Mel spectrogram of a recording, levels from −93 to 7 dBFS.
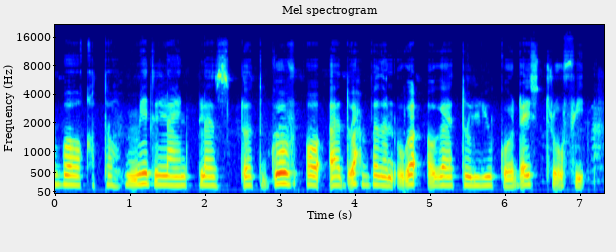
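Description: At 2.23 s the speech is broken by a short glitch, and just after "oo aad wax badan" a second one runs from 4.66 to 4.68 s. Both are damaged data in a compressed stream. Some of the encoded bytes at those points were corrupted or missing, so the decoder misreads the affected frames and loses sync until it finds the next valid frame header. Each lasts only a couple of hundredths of a second.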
